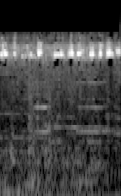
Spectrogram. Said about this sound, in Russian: В середине мая на склоне горы Машук запели сверчки, но не местные, а заграничные. Правда, иностранцы они лишь по происхождению, а разводит их пятигорчанин, кандидат биологических наук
